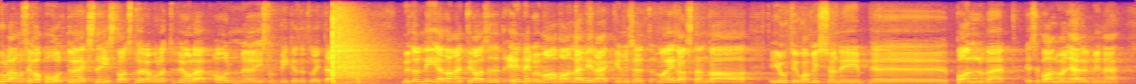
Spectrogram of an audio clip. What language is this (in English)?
Estonian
